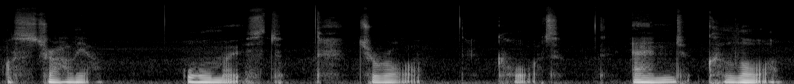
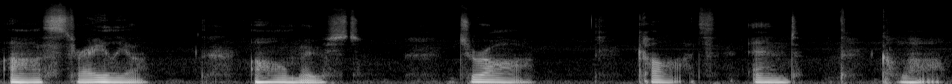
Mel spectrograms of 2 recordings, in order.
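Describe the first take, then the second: First: Australian rounded "aw" in "draw" and "claw"; Australian accent. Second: American open "ah" in "draw" and "claw"; slow American vowels, word by word; American accent. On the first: Host listing examples as an Australian, Australian accent. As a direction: say each word with the Australian O-like vowel. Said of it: "When spoken by an Australian". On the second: Host imitating someone from the US, American accent. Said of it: "Someone from the U S would say these words like". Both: Shown as a demonstration.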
